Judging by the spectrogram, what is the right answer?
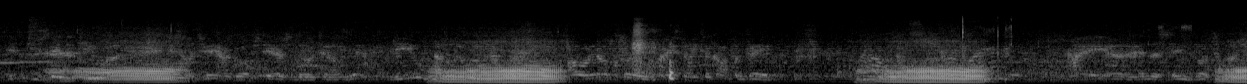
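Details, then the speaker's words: Adult woman (mother) asleep at 1 a.m.: loud, buzzing, vibrating inhalations about every four seconds (~15 breaths/min) with quiet exhalations between; heavy snoring. "Okay, that was Mom snoring. It's 1 o'clock in the morning, Monday night, and I just want everybody to know what a bad snorer she is."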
